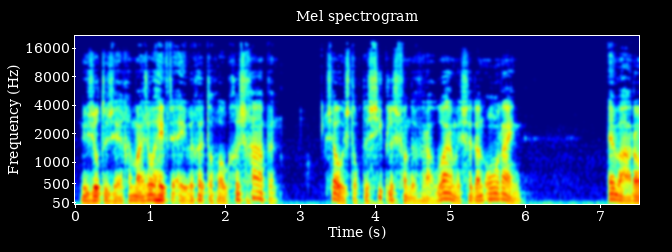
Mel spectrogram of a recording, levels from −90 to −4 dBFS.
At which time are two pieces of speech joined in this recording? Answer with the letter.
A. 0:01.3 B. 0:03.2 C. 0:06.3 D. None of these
D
